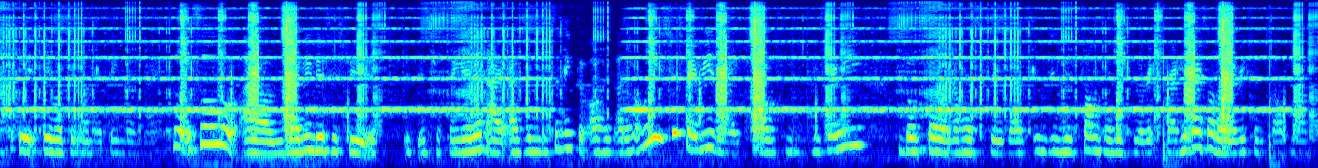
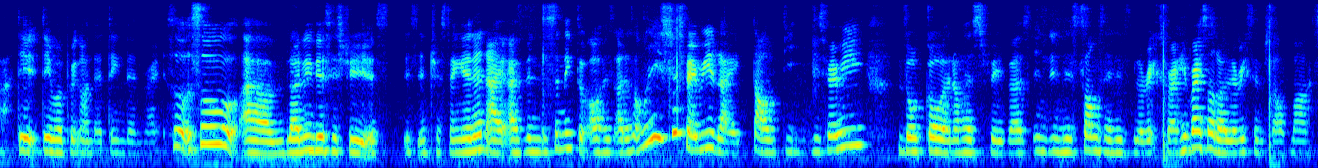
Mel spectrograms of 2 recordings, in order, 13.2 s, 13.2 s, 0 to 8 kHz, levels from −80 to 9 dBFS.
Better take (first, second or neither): second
